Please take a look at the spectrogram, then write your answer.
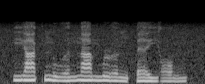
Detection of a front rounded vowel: absent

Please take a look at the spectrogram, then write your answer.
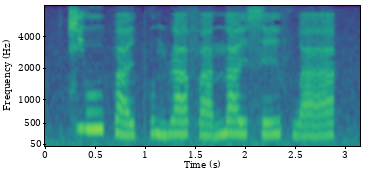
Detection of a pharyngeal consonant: absent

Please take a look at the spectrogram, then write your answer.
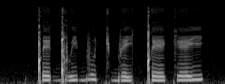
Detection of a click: present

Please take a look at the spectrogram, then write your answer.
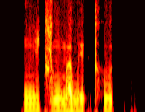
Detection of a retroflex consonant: absent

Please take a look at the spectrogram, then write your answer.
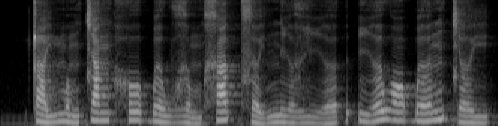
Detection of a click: absent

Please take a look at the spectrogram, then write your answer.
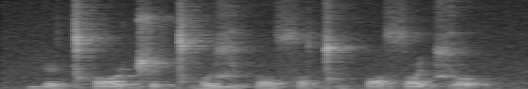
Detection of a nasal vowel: absent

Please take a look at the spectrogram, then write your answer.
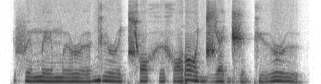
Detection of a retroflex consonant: absent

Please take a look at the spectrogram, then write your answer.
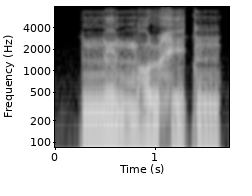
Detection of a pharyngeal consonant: absent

